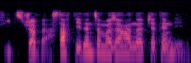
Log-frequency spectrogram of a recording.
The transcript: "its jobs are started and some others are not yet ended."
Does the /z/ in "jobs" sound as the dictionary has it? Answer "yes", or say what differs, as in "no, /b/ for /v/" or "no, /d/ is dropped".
no, /z/ is dropped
